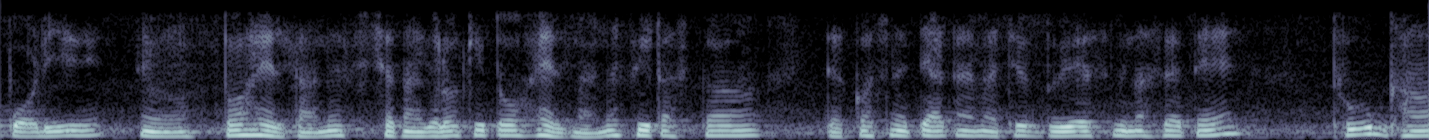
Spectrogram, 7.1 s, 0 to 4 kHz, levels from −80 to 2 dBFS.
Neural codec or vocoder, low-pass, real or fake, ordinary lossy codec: autoencoder, 48 kHz, 128 numbers a frame, DAC-VAE, trained on Japanese speech; 3.6 kHz; fake; none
